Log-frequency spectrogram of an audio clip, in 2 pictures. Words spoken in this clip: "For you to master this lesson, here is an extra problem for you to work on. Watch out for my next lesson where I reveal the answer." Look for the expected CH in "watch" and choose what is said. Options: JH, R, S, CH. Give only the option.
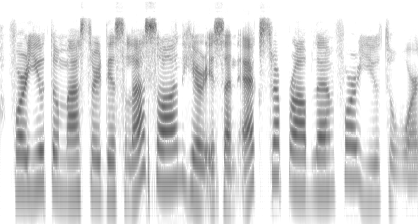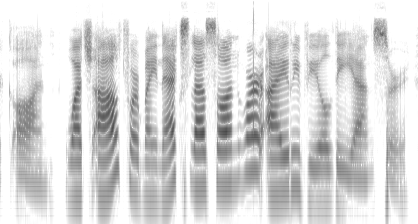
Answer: CH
